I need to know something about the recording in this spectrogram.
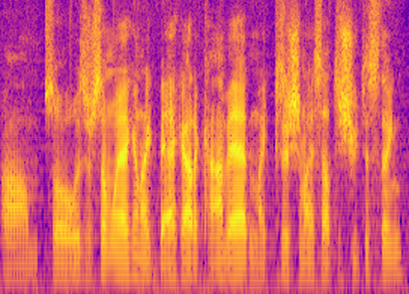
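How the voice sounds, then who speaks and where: A man's voice: medium pitch, fairly even intonation, quick pace, a bit bright, soft background music. A man playing a tabletop roleplaying game, chatting casually and asking questions in a conversational way.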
